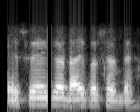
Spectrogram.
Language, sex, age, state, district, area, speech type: Hindi, male, 30-45, Rajasthan, Nagaur, rural, conversation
